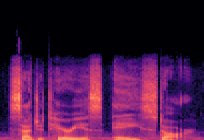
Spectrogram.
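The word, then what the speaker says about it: Sagittarius A*: Scientists have given it a name Sagittarius A or S G A R A for short pronounced Sagittarius A star.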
